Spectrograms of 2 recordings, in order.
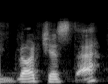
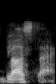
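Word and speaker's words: Gloucester: So even the way we pronounced things, you know, the locals pronounce them differently. We would say Glchester where in England is Glustester, you know.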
